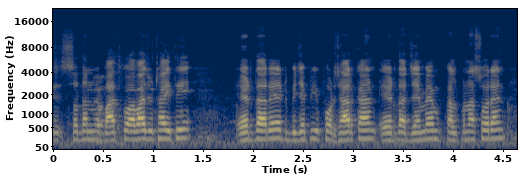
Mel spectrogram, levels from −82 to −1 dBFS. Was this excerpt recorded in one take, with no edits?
yes; 0 cuts

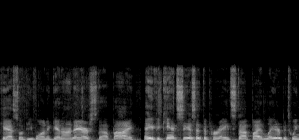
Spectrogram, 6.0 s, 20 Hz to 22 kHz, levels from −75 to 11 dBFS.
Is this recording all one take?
no; 1 cut; at 2.7 s

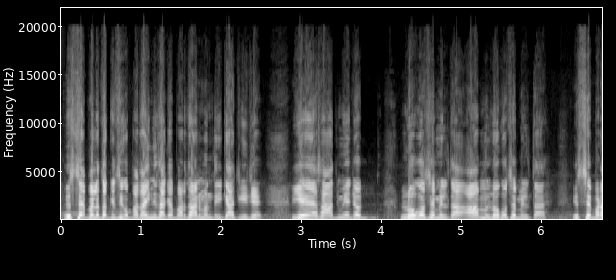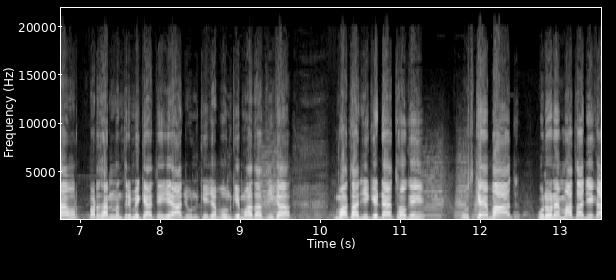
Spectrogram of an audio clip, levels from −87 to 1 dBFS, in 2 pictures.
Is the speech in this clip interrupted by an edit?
no; 0 cuts

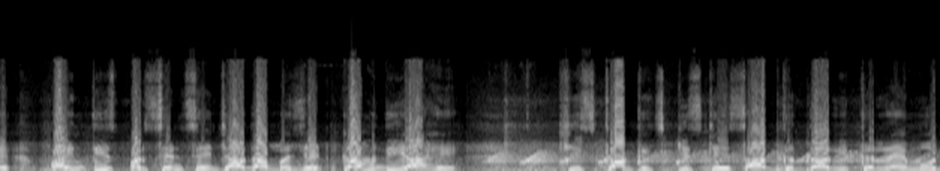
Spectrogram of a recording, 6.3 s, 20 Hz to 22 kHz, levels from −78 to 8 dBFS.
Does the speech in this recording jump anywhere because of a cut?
yes; 1 cut; at 3.2 s

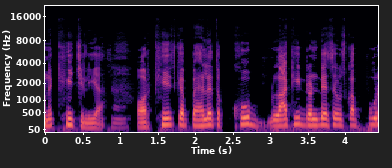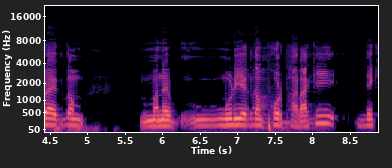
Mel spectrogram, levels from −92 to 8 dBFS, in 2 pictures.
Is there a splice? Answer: yes; 1 cut; at 7.7 s

